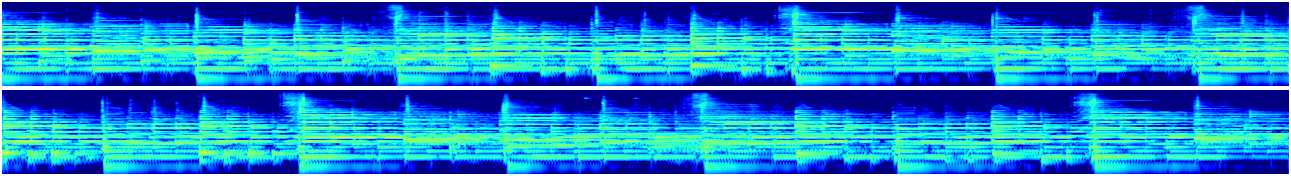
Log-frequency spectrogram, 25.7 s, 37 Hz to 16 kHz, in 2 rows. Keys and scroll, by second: 7.7 ctrl+g.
